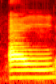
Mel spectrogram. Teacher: ketika sukun dia temponya lebih panjang sedikit, tapi tidak panjang banget ya, tidak sampai satu ketukan ya, dipanjangkan sedikit. Al ya itu tadi biar tidak ada pantulan ya, tidak ada tawaludnya ya, seperti itu.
